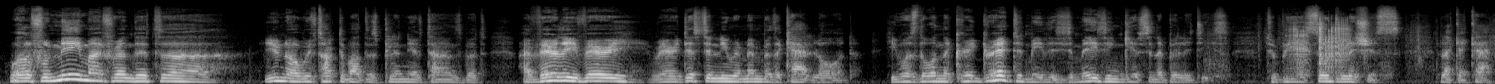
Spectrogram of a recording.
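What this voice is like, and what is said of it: Put-on accent. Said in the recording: “your accent”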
